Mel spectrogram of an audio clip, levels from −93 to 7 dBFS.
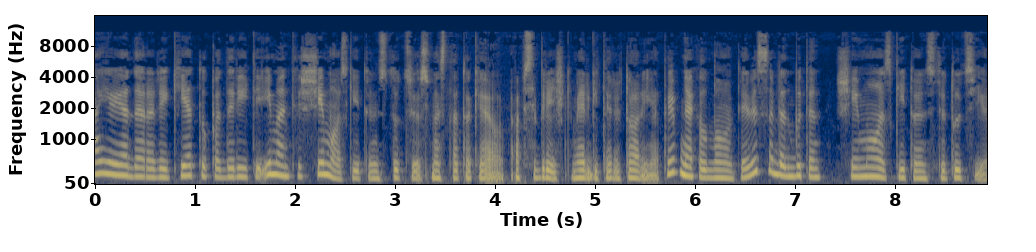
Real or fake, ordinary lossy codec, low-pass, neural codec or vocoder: fake; MP3, 48 kbps; 14.4 kHz; codec, 44.1 kHz, 7.8 kbps, Pupu-Codec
